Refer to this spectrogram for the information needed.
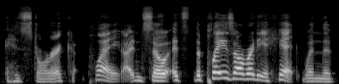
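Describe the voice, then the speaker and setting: A woman's voice: fairly low pitch, big pitch swings, a little fast, no room sound, clean studio sound. A woman co-hosting a podcast, chatting casually about films in a chatty, emphatic way. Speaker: podcast co-host. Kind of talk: casual film discussion chat.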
